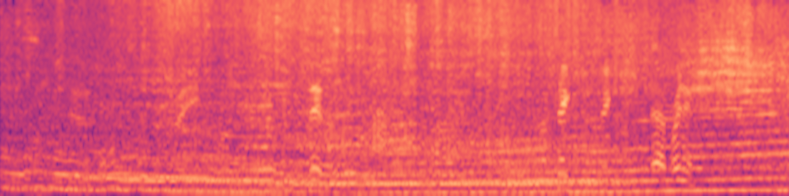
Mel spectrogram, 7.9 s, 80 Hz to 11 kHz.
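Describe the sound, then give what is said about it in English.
Racing cars roar steadily during an F2000 championship race, engine drones sliding slowly in pitch with brief higher whines layered on top, loud and continuous with no voices. “With the race underway, Michael watches on.”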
